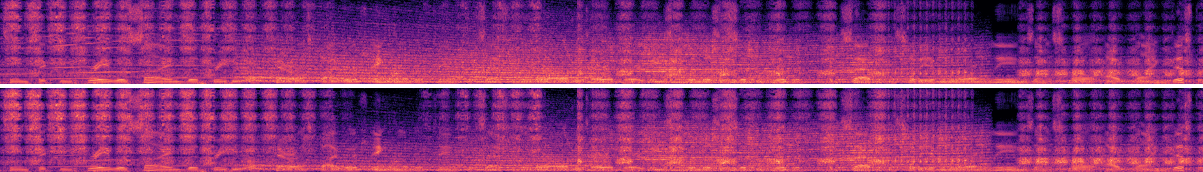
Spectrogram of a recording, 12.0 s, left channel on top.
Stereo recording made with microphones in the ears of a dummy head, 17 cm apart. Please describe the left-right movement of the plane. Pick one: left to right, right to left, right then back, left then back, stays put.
left to right.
